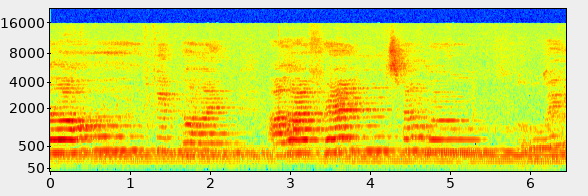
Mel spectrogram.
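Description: A cappella group singing: a female lead voice sings a melody in phrases over sustained backing harmonies from the other voices.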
